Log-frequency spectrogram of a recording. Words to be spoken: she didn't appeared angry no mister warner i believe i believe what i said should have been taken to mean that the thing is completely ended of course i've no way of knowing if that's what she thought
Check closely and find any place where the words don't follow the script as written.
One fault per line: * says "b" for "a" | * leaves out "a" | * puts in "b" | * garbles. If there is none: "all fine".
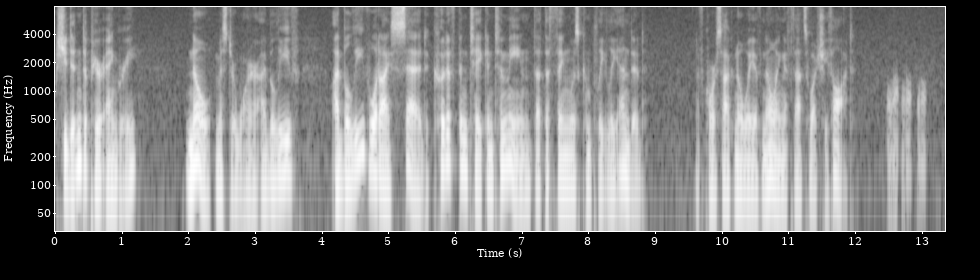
* says "appear" for "appeared"
* says "could" for "should"
* says "was" for "is"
